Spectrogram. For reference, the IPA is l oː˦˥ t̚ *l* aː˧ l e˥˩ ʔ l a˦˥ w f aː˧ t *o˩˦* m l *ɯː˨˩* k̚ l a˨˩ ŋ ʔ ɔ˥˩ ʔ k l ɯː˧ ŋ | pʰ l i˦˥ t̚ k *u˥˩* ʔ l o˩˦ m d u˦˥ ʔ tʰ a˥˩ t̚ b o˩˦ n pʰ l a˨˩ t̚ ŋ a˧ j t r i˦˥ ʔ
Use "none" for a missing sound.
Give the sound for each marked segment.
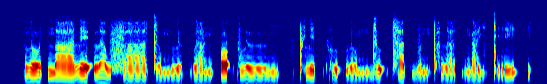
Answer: n, o˩˦, ɯ˨˩, u˨˩

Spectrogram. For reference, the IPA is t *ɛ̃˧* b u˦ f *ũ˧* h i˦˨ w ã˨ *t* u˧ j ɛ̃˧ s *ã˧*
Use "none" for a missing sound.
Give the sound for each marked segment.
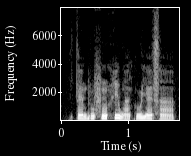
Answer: ɛ̃˧, ũ˦, k, ã˧

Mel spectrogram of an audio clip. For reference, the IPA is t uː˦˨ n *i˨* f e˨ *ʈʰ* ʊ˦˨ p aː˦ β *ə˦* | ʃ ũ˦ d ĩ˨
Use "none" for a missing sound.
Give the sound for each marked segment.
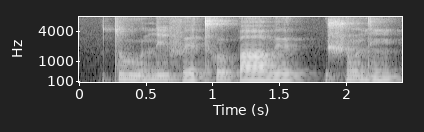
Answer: i˦, tʰ, ɪ˦

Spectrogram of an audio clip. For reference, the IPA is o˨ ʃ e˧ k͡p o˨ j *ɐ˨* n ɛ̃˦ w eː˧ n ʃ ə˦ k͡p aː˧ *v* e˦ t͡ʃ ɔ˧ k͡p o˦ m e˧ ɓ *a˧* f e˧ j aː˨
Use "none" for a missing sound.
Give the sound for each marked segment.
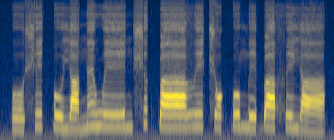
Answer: a˨, v, a˧

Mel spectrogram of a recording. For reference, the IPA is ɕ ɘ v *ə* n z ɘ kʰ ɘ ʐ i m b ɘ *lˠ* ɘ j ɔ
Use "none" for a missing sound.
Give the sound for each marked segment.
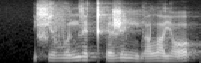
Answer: ʊ, lˠ

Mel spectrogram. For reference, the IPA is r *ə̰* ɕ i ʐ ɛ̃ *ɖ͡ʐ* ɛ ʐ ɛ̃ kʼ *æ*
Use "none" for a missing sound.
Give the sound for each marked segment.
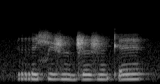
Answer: ə, ɖ͡ʐ, ɛ

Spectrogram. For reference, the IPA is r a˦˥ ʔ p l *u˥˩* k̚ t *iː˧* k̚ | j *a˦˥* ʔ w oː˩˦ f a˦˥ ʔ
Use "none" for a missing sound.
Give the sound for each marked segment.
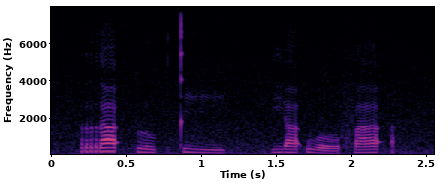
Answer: u˨˩, iː˨˩, a˦˥

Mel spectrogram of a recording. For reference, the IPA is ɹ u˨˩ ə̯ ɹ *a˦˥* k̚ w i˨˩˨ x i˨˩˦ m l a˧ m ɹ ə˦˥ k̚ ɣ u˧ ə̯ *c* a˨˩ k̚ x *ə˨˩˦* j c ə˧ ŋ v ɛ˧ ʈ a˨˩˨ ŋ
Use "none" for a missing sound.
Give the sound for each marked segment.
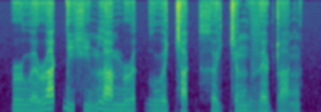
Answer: a˦˥, c, ə˨˩˦

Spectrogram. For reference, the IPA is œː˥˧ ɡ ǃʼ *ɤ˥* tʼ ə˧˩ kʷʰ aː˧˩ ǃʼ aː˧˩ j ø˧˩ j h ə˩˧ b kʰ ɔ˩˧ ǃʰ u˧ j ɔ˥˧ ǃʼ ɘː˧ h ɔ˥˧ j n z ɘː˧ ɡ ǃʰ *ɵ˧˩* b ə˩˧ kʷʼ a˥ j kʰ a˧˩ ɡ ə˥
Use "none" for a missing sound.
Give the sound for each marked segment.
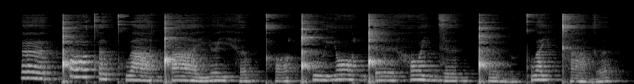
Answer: ɔ˥, ø˧˩

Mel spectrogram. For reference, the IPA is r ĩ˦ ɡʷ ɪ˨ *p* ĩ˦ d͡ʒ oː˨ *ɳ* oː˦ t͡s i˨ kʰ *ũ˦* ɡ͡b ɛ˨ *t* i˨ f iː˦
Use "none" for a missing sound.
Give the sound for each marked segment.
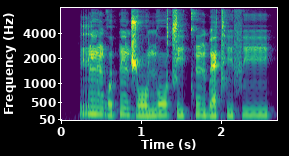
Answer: p, ɲ, ũ˦, tʰ

